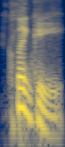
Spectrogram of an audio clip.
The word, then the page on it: clingy: American English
